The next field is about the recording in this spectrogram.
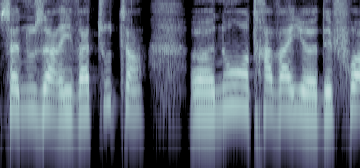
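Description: Recorded dry and close, with no echo at all, a woman is talking. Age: 50s. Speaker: freelance web writer and novelist. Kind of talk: interview. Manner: hesitant, frequent fillers.

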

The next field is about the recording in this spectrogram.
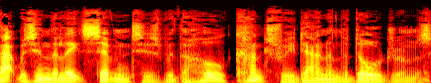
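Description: The voice has a fairly bright tone, big pitch swings and a fairly quick pace. The recording is very clean with a silent background and a dry, close sound with no echo. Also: man.

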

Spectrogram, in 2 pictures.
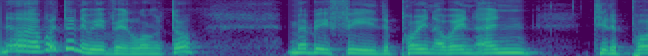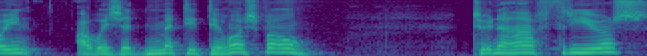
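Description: In a strong Glaswegian accent, a man with a high pitch speaks at very even loudness with ordinary pitch variation and long, frequent pauses, in a very clean recording with a silent background. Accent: Glaswegian, broad. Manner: animated, mocking, repeating himself for emphasis.

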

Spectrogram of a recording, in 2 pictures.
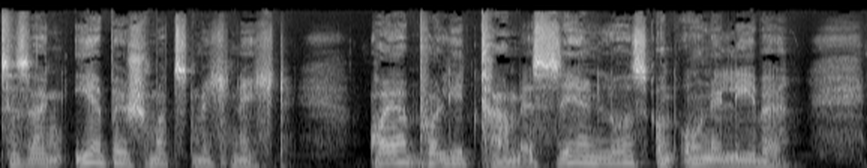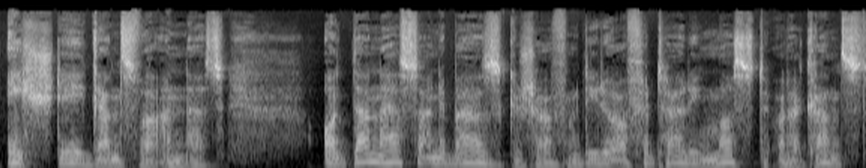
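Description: A man speaks at a very slow pace in a medium pitch with ordinary pitch variation. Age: 80s+. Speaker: journalist and novelist. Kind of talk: interview conversation.

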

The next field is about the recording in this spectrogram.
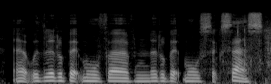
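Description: There's a quiet background while a woman delivers her words in a very deep, low pitch. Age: 50s. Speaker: radio host. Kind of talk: casual chat.

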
